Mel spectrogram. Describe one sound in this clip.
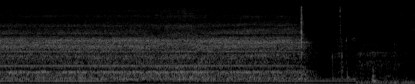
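A sheet of card slides across a table.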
